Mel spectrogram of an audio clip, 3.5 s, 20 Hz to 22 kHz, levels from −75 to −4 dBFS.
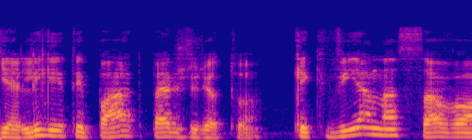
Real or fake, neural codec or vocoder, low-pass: real; none; 9.9 kHz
